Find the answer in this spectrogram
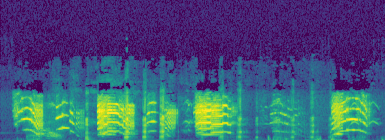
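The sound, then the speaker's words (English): An office chair creaks and squeaks over and over as it is rotated, a string of high, strained, honk-like squeals in uneven bursts with no talking. “It's a little squeaky.”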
